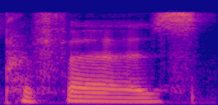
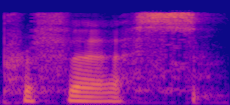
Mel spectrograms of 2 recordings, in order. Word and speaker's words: prefers: and that's why it prefers and not prefers because that takes more effort to try and turn it into an s so it's easier for your throat to just continue that vibration and that's why it's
